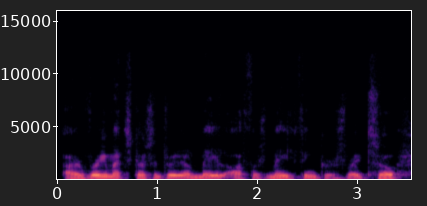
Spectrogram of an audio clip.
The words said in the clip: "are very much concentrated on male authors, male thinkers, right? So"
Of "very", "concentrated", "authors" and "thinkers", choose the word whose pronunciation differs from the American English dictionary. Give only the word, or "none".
none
